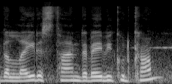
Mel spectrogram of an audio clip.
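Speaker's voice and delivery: normal talking voice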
